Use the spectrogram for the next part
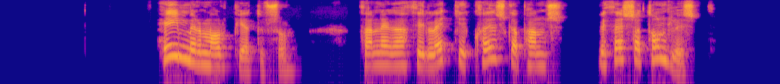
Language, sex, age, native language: Icelandic, male, 50-59, Icelandic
